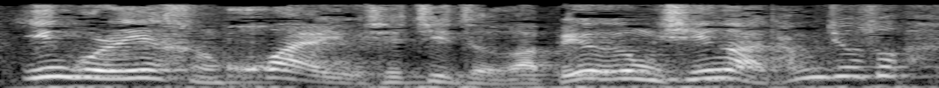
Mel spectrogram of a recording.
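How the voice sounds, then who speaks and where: A man on a studio talk panel with a high, very lively voice, retelling stories expressively and with plenty of animation. The room adds a noticeable echo, and the sound is somewhat dull. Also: fast talker. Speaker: talk show commentator. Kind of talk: studio talk show discussion.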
